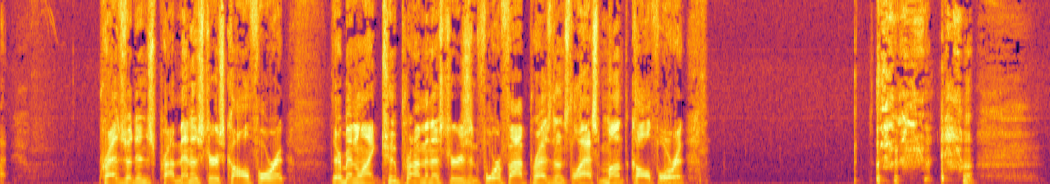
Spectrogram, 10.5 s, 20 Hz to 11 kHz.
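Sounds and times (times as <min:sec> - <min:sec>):
speech: 0:01.0 - 0:07.1, 0:08.9 - 0:10.1
person coughing after inhaling a piece of spinach while eating: 0:08.6 - 0:10.0.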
